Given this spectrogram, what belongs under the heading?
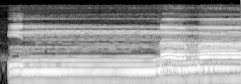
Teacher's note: Nun bertasydid ditekan dan ditahan selama dua ketukan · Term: nah musyaddadah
